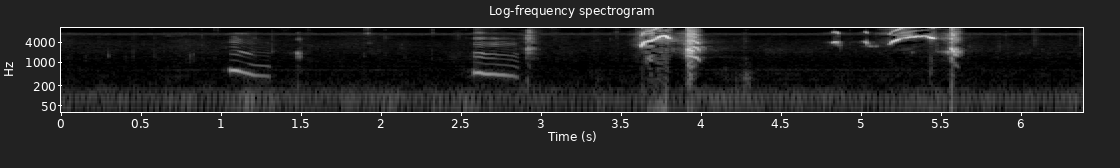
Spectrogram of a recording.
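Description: Young macaques calling: two short, falling coo-like calls, then louder high-pitched squeals with a rising-and-falling pitch, one past the halfway point and another near the end.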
